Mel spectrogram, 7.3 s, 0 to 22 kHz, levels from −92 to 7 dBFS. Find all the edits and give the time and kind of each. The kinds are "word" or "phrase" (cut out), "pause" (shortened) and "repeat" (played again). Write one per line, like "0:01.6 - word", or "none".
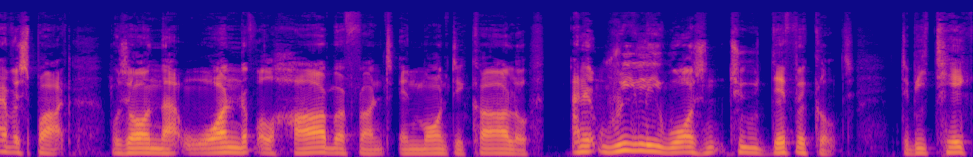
0:04.0 - pause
